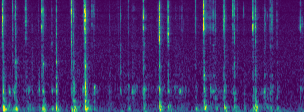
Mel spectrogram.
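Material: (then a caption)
Plastic. Long manicured nails and fingertips of both hands tap rapidly on the black plastic chiclet keys of a red laptop with a hollow body. About sixteen short, quiet clicks follow one another in an uneven rhythm, each with a low hollow thud under a bright plastic tick that dies away almost at once.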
